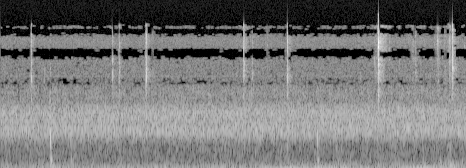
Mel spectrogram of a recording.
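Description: A small blade scores lines across a solid pink-and-white striped glycerin soap bar held in the hand. It makes short, crisp, bright ticks at an uneven pace over a steady low rumble and a soft midrange hiss.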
